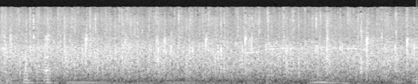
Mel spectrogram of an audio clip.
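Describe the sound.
Many hands clapping from an audience at a college jazz event, a continuous, even wash of applause at moderate level with faint low tones humming underneath.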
